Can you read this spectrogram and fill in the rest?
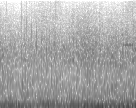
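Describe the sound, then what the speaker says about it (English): A unit explodes in the strategy video game Beyond All Reason, giving a low rumbling boom that rolls on steadily for under two seconds at a fairly faint level, with no talk. "takes out all of the Grunts before, with its final explosion"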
